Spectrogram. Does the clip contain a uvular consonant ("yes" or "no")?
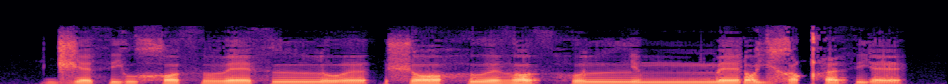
yes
